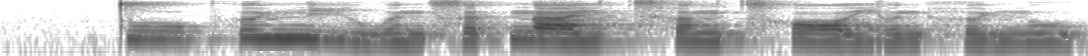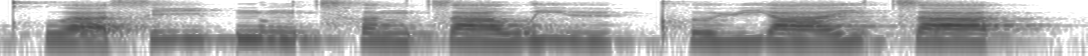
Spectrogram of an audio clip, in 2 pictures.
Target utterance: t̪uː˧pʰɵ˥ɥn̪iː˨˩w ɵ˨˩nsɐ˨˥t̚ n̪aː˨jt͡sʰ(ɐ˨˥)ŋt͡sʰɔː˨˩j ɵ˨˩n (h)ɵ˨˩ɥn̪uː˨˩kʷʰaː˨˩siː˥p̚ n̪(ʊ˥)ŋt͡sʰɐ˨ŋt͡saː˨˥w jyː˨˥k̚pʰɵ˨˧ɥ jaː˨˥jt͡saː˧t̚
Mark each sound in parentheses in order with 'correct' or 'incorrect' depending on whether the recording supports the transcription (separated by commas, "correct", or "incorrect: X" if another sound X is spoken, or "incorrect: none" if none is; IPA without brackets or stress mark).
correct, correct, incorrect: ʊ˧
